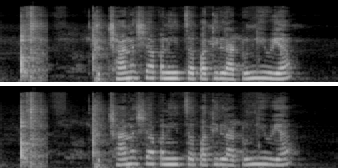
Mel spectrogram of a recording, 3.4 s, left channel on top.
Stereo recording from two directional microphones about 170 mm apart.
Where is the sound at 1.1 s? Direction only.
40° left (ahead or behind).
